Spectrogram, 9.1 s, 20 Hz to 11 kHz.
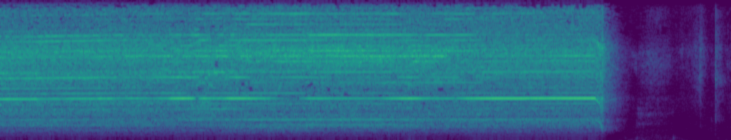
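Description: Parkside Performance X12V cordless brushless drill/driver running at no load with a bit in the chuck, a steady motor hum with a high whine on top. It stops suddenly about seven and a half seconds in as the trigger is released.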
